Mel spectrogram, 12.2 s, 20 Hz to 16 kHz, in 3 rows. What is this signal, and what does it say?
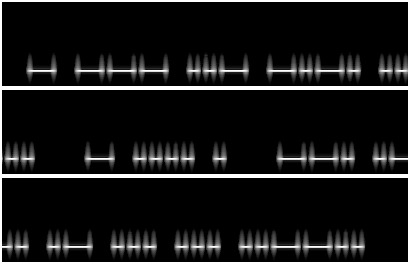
Morse code, heard as a keyed tone, about 15 wpm, 700 Hz. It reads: TOUCH THE GRASS?
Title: A Sound Of Thunder 15wpm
